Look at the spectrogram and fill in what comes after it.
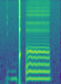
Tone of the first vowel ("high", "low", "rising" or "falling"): high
